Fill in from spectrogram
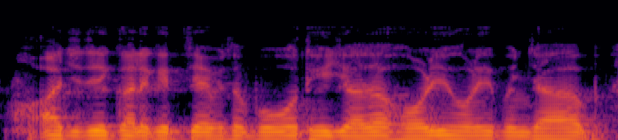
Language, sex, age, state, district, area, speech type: Punjabi, male, 18-30, Punjab, Shaheed Bhagat Singh Nagar, urban, spontaneous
